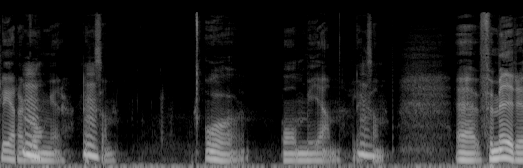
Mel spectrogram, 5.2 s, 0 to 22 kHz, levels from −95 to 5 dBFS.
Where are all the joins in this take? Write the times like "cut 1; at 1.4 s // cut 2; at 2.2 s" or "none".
cut 1; at 2.8 s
